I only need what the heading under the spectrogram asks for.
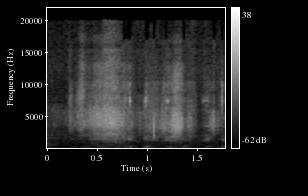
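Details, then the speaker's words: Moto Guzzi Eldorado generator teardown, belt-driven from crankshaft: hand-spun bearing gives a dry, gritty, high-pitched rasp in uneven bursts; worn, to be replaced, while the other end's bearing spins smoothly. "you can hear the noise it makes don't like the sound of that that's going to get replaced"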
